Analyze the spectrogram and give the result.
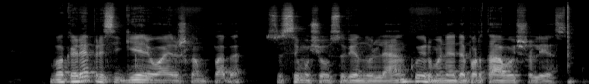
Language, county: Lithuanian, Kaunas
